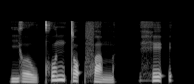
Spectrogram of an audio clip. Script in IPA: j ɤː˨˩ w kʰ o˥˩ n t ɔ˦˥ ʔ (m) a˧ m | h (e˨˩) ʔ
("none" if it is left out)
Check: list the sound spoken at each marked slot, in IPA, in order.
f, e˥˩

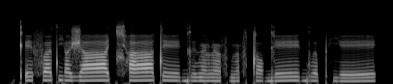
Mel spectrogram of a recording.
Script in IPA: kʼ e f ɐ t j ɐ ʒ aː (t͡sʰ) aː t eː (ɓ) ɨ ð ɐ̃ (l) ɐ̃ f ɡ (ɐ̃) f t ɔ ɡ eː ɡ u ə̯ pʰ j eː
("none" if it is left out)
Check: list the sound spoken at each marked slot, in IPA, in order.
t͡ɕʰ, ɡ, l, ɐ̃

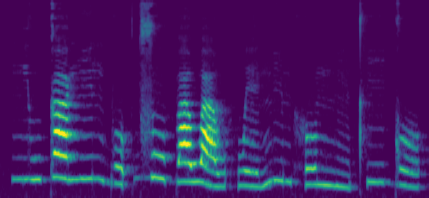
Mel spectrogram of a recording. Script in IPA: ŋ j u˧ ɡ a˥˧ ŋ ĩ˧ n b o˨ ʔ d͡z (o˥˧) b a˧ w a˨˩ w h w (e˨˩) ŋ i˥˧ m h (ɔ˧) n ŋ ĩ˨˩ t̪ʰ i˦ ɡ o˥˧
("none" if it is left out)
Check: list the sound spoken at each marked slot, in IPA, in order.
o˥˧, e˨˩, o˧

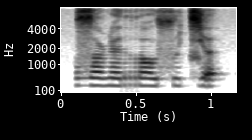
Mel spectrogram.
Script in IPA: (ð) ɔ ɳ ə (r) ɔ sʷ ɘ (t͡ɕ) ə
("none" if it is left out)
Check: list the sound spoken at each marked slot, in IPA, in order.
z, r, t͡ɕ

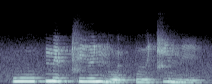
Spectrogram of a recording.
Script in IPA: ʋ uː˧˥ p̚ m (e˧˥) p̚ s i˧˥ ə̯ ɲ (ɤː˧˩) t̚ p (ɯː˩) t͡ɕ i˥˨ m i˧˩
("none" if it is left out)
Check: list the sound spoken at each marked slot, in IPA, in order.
e˥˨, oː˧˩, ɯː˧˩

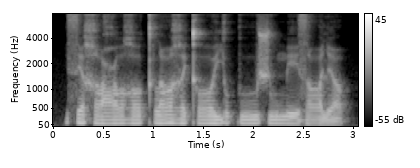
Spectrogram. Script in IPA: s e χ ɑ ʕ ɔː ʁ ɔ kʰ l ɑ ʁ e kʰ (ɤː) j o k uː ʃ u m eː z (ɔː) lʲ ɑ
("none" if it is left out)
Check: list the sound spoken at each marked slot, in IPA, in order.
ɔː, ɑː

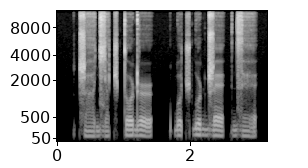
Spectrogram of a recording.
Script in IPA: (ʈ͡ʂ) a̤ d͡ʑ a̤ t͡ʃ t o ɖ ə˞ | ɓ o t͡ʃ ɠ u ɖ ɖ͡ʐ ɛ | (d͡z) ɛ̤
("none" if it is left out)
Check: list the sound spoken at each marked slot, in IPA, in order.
ʈ͡ʂ, d͡z

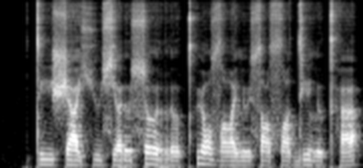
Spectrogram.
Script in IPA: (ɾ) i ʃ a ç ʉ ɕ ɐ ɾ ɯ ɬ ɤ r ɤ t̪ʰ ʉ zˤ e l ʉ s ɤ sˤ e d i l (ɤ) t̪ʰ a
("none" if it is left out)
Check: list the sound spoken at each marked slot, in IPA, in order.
t, ɯ

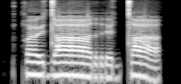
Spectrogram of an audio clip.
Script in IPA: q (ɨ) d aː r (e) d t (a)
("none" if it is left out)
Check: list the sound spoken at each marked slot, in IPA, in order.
ɨː, ɘ, a

